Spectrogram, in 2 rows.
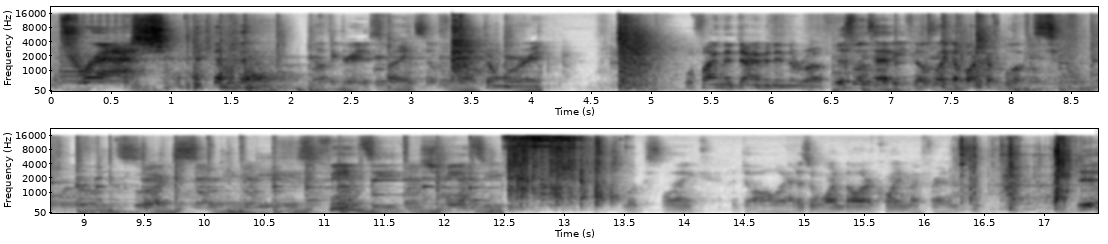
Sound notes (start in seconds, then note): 12.5 coins falling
